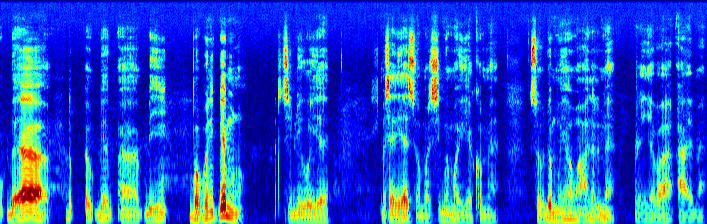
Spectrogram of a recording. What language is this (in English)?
Isoko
